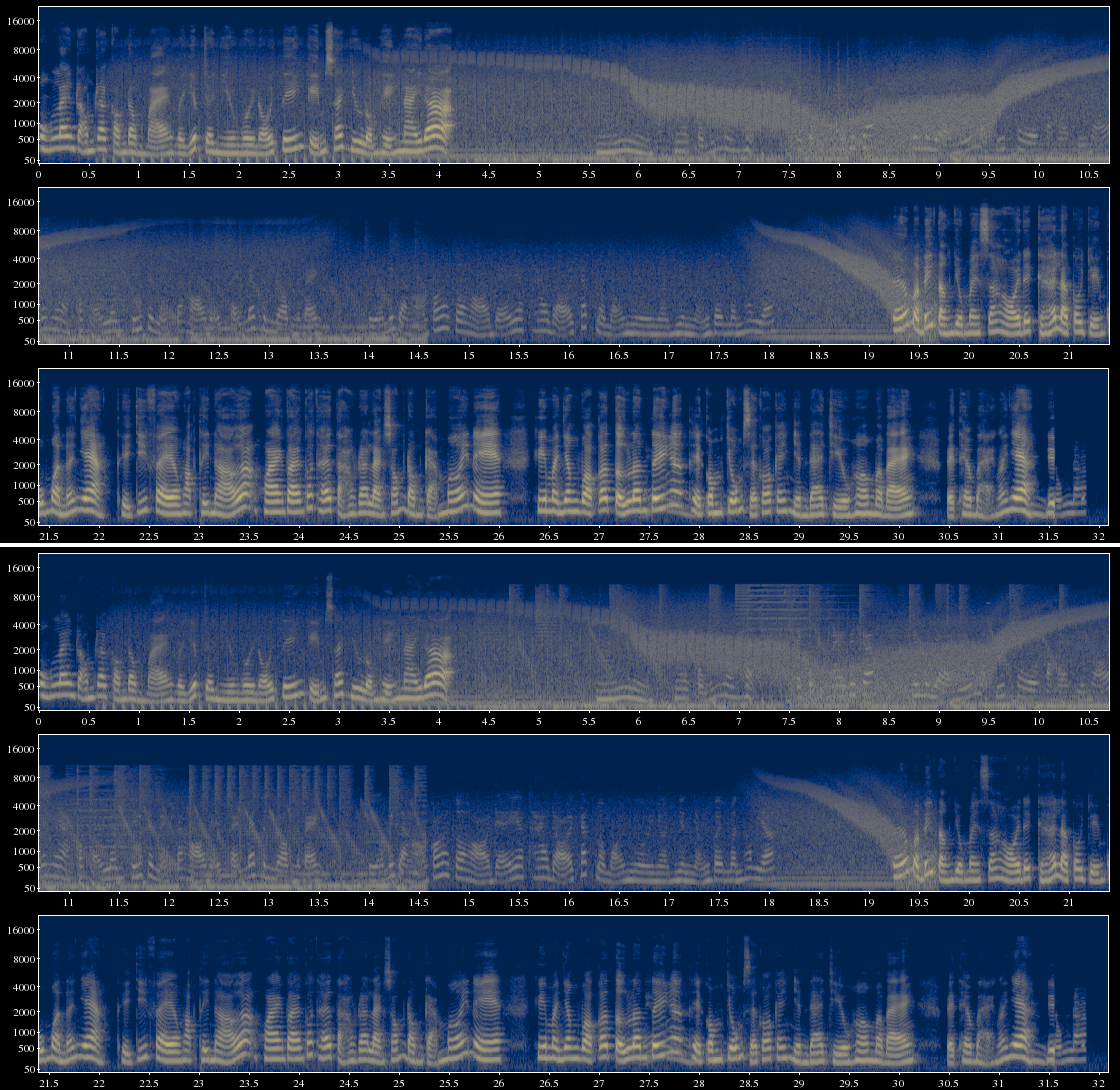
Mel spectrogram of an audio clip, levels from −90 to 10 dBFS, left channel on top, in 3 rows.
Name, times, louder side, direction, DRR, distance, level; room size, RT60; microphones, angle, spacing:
voice 1, 0.0-4.2 19.2-30.2 30.5-31.6, left 3 dB, 50° left, 0.9 m, -25 dB
sound 1, 0.6-19.7, left 3 dB, 25° left, 2.8 m, -41 dB
sound 2, 4.3-14.6, right 1 dB, 60° right, 2.1 m, -42 dB
voice 2, 5.6-13.6 14.0-18.1 27.3-28.0 31.3-31.9, right 1 dB, 35° right, 5.0 m, -42 dB
head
